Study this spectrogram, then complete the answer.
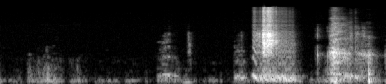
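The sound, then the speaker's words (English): Soft murmuring breaths lead into a sudden, loud sneeze, a sharp breathy burst, followed quickly by a second noisy exhalation. “When people sneeze, it's not, I know it's not supposed to be funny, but sometimes it makes me laugh.”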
